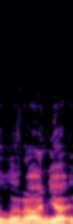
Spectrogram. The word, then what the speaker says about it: laranja: This, Laranja. Is it pronounced Laranja or Laranja? Laranja. – Laranja, okay.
